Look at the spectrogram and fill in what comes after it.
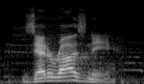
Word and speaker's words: Zadorozny: I am going to slaughter this name, but I'm going to do my best to get it right because he just explained the pronunciation like 30 seconds ago. But then he gave me the real pronunciation, and that's what's in my head right now. So it's Jordan Zatarozny.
